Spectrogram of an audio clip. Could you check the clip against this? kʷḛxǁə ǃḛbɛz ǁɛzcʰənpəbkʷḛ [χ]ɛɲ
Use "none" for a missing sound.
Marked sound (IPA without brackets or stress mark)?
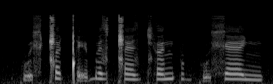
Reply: x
